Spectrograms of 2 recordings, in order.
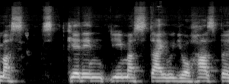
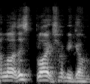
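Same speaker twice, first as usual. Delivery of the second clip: normal talking voice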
